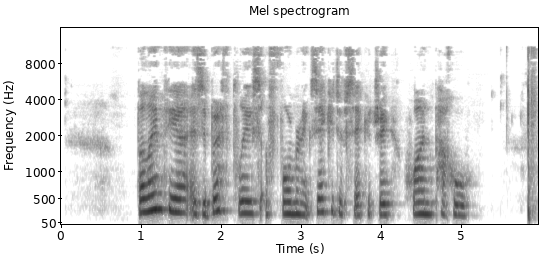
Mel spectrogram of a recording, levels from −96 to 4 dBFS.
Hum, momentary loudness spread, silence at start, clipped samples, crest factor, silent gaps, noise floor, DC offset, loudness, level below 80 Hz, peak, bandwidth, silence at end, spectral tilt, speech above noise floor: none; 11 LU; 0.95 s; under 0.1%; 24 dB; none; -58 dBFS; under 0.1%; -24 LUFS; -72 dBFS; 0 dBFS; 11.5 kHz; 0 s; -4 dB/octave; 34 dB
